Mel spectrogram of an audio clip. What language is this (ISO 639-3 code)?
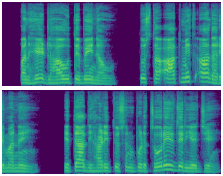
bhd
